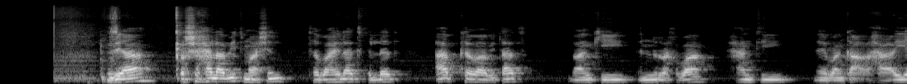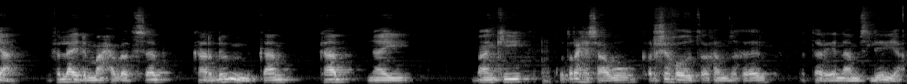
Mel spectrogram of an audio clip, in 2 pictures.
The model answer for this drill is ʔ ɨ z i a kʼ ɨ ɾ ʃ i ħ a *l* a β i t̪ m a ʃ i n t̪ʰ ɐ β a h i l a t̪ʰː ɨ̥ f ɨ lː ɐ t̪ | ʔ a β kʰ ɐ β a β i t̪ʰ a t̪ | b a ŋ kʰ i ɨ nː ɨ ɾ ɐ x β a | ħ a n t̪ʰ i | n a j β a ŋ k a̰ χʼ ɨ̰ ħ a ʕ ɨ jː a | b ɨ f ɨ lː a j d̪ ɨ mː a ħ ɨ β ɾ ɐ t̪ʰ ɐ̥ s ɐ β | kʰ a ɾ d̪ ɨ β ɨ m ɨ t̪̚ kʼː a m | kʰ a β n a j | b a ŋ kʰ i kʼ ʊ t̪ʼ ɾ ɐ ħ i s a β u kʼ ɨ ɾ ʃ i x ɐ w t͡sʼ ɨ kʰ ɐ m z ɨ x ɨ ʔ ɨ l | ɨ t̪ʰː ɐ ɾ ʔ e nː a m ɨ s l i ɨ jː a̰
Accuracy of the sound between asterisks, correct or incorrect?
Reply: correct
